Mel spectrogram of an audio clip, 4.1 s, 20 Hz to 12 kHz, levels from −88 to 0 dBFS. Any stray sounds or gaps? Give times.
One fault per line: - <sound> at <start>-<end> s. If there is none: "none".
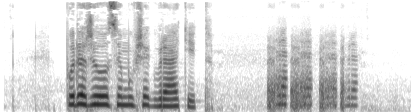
- laugh at 2.7-3.6 s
